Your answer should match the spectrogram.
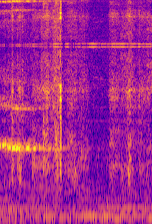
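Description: A steady low hum, with a faint thin whine in the first second and a light click about a second in.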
